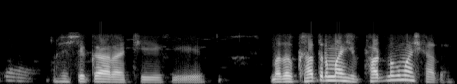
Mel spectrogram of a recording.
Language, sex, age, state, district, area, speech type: Kashmiri, male, 30-45, Jammu and Kashmir, Bandipora, rural, conversation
